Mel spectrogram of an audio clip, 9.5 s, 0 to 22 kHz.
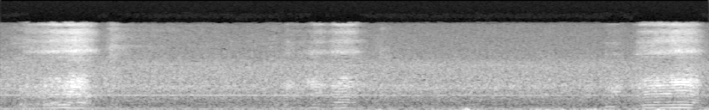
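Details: Three rumbling snores about four seconds apart, roughly 15 breaths a minute, over steady room noise, recorded on a phone with the SnoreLab snoring app.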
